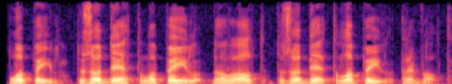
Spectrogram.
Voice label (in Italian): peli, coratino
